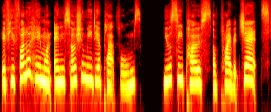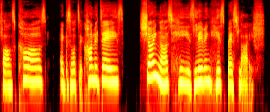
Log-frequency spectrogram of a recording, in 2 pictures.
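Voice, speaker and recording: A young woman hosting an interview podcast, curious and lively, asking follow-up questions. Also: a little high, unhurried, no echo, studio quality. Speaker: podcast host. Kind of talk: interview podcast, scripted intro then chat.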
